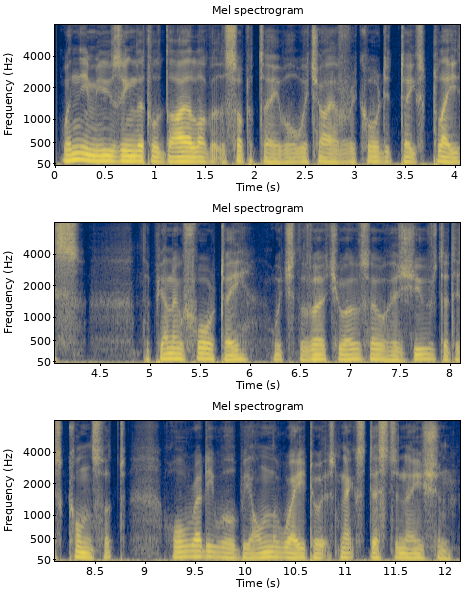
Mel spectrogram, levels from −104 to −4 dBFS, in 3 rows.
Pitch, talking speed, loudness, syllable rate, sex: 100 Hz, 175 wpm, -18 LUFS, 5.3 syllables/s, male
